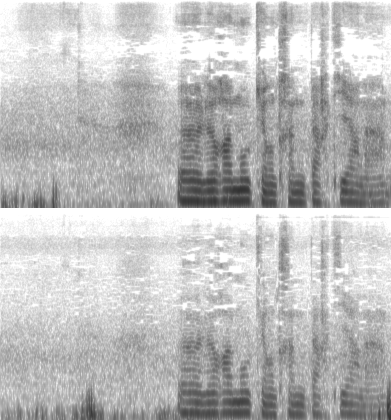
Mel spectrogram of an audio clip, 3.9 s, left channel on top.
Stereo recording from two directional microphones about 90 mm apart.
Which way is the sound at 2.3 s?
Centre (ahead or behind).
